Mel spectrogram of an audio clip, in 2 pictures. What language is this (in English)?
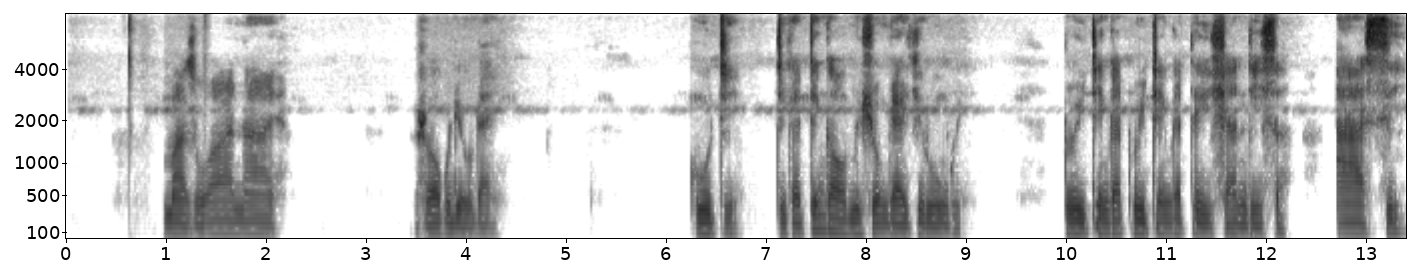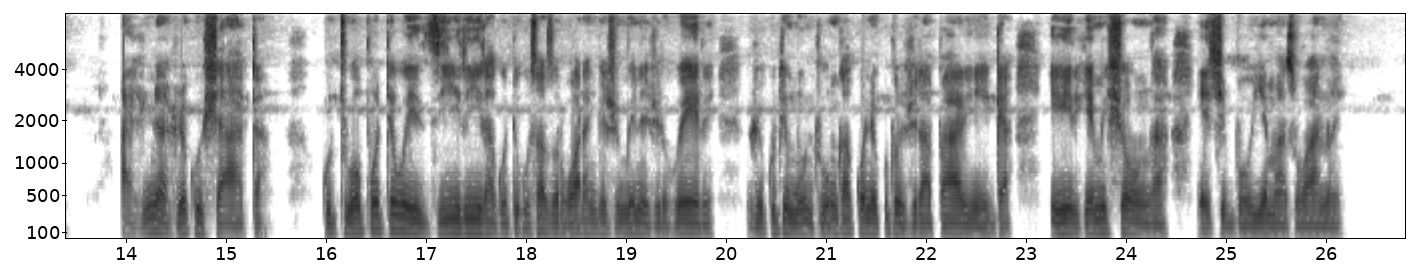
Ndau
